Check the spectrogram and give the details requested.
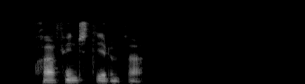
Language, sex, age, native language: Icelandic, male, 50-59, Icelandic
